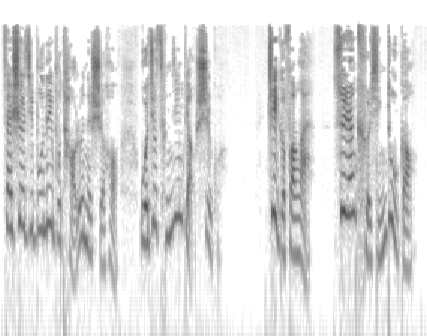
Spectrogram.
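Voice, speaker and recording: An actress playing a frank engineer in a radio drama, giving a critical opinion in a meeting. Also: female voice, fairly high pitch, wildly swooping pitch, fairly quick, darkish tone, slightly rough, dry recording, clean studio sound, exaggerated voice.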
